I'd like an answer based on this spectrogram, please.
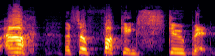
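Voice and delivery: loud, high, drawn-out disgust; exasperated outburst. Retold or imitated. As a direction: blurt it out, fed up and scornful. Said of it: "and you'll go".

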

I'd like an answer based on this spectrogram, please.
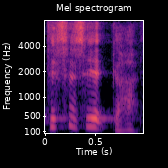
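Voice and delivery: high, overcome cry to God; retold bawling. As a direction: imitate being moved to tears. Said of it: "I'm bawling my eyes out".

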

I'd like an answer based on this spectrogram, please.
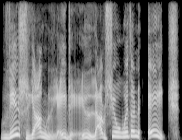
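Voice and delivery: high, very slow swooping voice; high-pitched, drawn-out storybook king; flustered king. Acted. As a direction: draw it out in a high kingly wobble.

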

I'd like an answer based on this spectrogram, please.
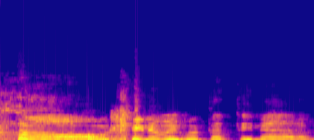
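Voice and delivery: amused disbelief. Real, not acted. Friend hears he was never told, amused high-pitched protest. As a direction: burst out in laughing disbelief. Laughing shock at friend's confession.

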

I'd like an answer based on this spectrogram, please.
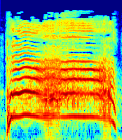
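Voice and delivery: very high, loud scream; terrified scream. Acted. Froggy sees ghost chasing him, high scream. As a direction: scream suddenly at the top of your range. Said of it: "And he went".

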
